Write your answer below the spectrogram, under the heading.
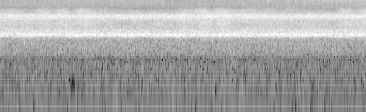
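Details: Soft, ceaseless chirping of many crickets in a forest, heard as a thick, even high-pitched wall of sound. The level stays uniform from start to finish, with nothing else audible.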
